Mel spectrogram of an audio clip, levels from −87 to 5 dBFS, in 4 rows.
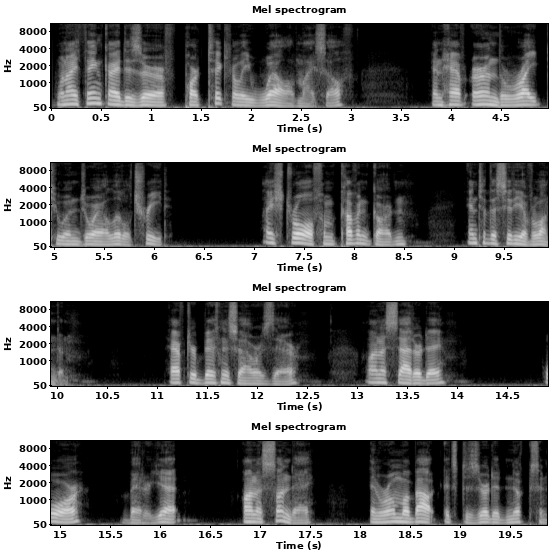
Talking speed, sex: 150 wpm, male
